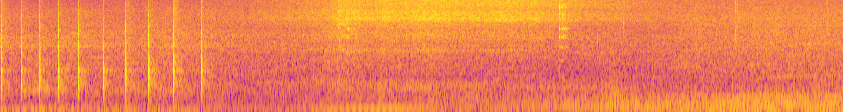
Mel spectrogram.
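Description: A metal spoon tapped quickly, about five clinks a second for two seconds, knocking rice off onto a plastic bag. Then plastic sheeting rustles close by as a cat eats the rice, over a steady low rumble.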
